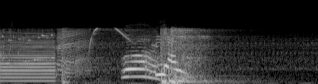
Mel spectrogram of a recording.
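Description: Cartoon characters tumble and thump onto the ground.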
